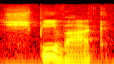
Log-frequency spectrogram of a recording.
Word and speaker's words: Spivak: I'll spell that for you. Spievak. And being a Polak, I would pronounce that as Spivak.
